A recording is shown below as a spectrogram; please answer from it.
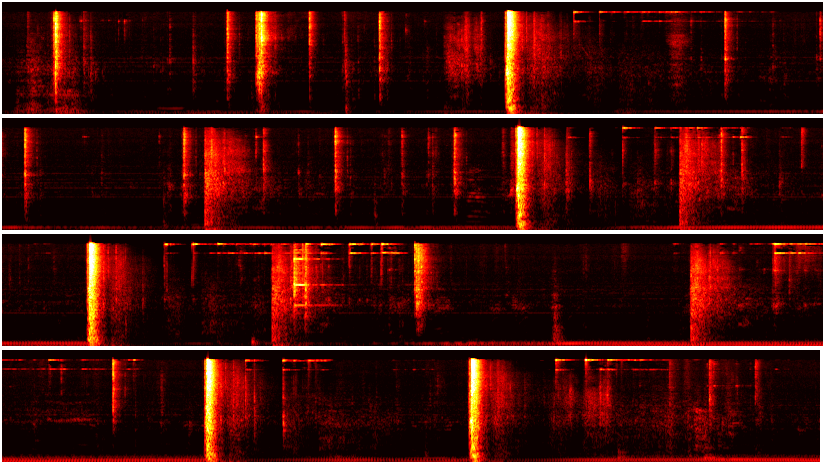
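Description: Rifle shots fired one at a time, several seconds apart, about five of them loud and sharp, with fainter shots in between; a low steady hum sits underneath from about halfway through.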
